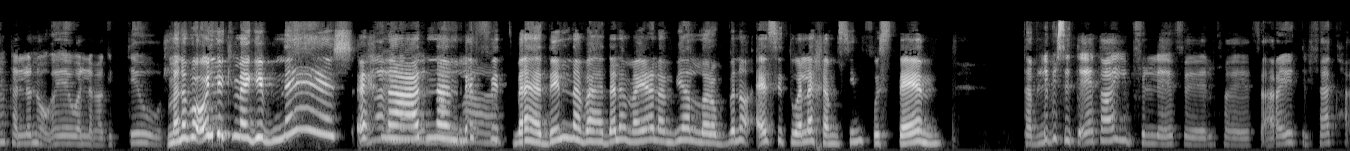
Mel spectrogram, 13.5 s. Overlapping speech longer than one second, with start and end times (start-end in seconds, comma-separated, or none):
3.6-5.1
